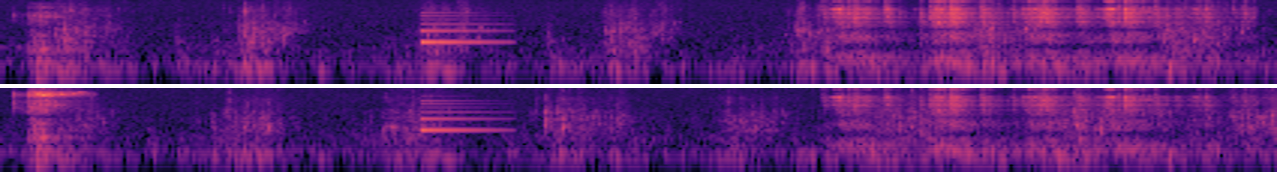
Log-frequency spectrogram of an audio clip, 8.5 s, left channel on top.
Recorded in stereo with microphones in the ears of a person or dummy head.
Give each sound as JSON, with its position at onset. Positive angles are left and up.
{"t": 0.1, "sound": "a dropped coin", "side_deg": -70}
{"t": 2.8, "sound": "a guitar", "side_deg": 5}
{"t": 5.5, "sound": "a rattle", "side_deg": 15}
